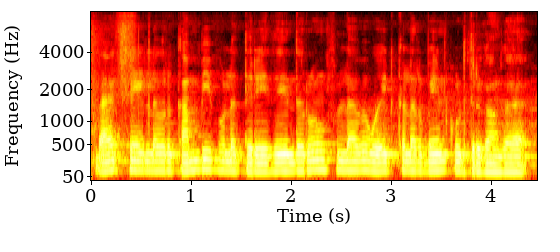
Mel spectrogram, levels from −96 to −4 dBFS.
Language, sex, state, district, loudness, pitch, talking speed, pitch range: Tamil, male, Tamil Nadu, Kanyakumari, -14 LUFS, 115 Hz, 175 wpm, 110-120 Hz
